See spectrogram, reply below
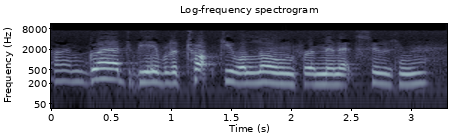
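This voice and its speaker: Actress playing a crotchety old aunt, tinny radio sound. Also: female voice, medium pitch, fast, close to an everyday voice. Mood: stern, interrogating. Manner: curt, scolding. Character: crotchety, disapproving older aunt, stern and prying. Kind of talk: old-time radio drama acting.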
